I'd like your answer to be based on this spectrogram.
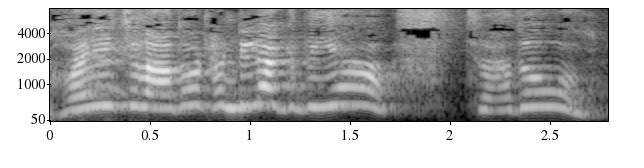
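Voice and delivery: high, loud whiny plea. Real, not acted. Pleading to turn heat on.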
